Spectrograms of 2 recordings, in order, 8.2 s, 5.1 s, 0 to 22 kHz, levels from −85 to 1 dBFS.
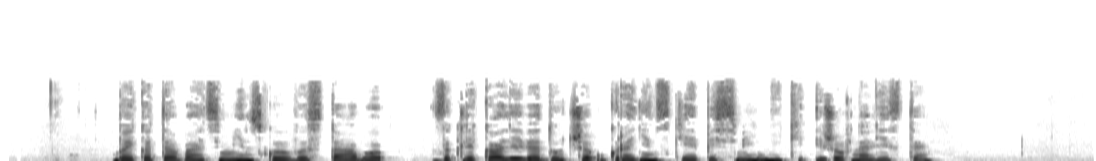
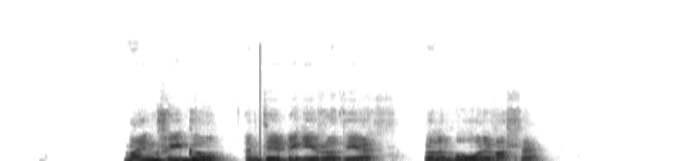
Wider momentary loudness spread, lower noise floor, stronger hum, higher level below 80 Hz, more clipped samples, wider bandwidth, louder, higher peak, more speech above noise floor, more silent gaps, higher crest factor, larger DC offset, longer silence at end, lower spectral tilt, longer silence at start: about the same, 10 LU vs 10 LU; second, -71 dBFS vs under -90 dBFS; neither; second, -68 dBFS vs -56 dBFS; neither; first, 11.5 kHz vs 7.2 kHz; second, -21 LUFS vs -18 LUFS; about the same, -4 dBFS vs -6 dBFS; second, 51 dB vs over 73 dB; neither; about the same, 18 dB vs 14 dB; neither; first, 1.2 s vs 1 s; second, -5.5 dB/octave vs -7.5 dB/octave; about the same, 0.85 s vs 0.95 s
